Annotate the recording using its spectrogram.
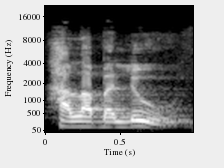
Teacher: Don't say hulabaloo. That U takes the mid-central sound halabaloo, just like Hull City.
